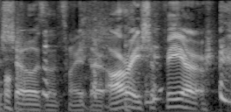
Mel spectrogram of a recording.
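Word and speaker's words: Ari Shaffir: Starring Ari Scheifer. The show is on the 23rd. Ari Shafir. It's spelled the same way, so it's fun.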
